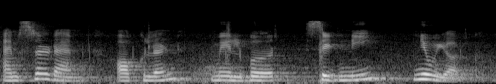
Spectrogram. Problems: none marked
